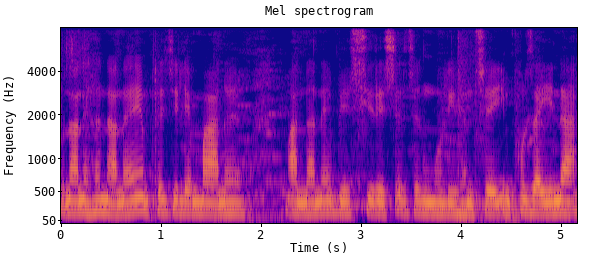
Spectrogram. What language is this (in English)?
Bodo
